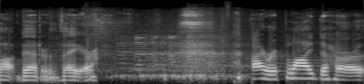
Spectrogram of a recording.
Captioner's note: laughter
